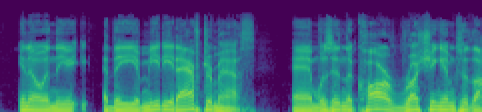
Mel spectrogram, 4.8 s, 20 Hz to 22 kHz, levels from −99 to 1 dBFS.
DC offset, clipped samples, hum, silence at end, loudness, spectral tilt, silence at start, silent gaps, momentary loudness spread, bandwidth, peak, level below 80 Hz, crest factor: under 0.1%; under 0.1%; none; 0 s; -17 LUFS; -7 dB/octave; 0.2 s; none; 5 LU; 10.5 kHz; -2 dBFS; -38 dBFS; 14 dB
